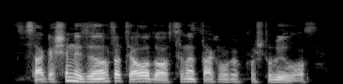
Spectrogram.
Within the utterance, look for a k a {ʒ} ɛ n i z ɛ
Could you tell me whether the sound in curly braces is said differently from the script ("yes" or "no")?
yes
